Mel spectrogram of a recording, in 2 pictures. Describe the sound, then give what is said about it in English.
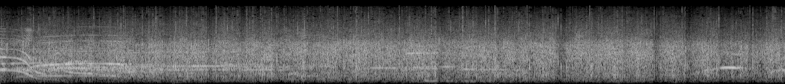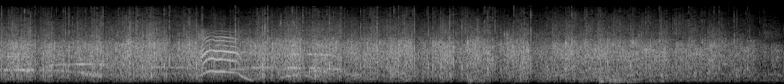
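Audience applause at a live show with performance poetry: sustained, dense clapping with whistles and cheers that stays loud throughout and eases slightly at the end. “Put your hands together and make extraordinary noises for the wonderful Imelda May!”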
